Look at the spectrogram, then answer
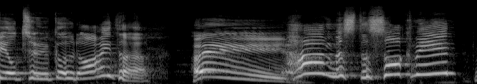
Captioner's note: none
